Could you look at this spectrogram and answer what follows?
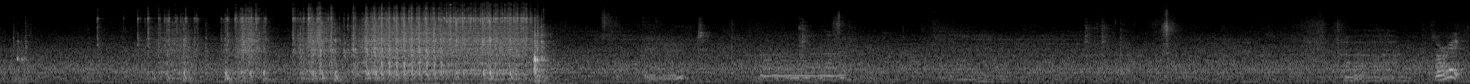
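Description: A sewing machine runs in a dense, steady burst for several seconds while stitching slipcover pieces for a Parsons chair, then stops, leaving faint handling and quiet room noise with occasional soft talk.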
